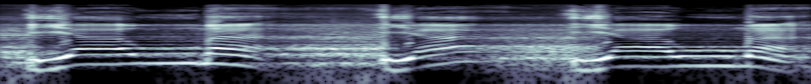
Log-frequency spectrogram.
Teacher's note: kita harus memanyunkan bibir karena bertemu dengan wawu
